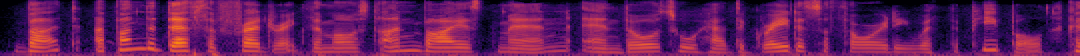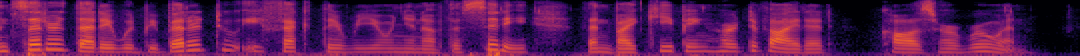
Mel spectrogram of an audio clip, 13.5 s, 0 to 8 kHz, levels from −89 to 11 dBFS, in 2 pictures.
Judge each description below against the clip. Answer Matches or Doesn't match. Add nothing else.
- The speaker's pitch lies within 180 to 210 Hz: Doesn't match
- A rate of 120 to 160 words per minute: Doesn't match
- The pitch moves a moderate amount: Matches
